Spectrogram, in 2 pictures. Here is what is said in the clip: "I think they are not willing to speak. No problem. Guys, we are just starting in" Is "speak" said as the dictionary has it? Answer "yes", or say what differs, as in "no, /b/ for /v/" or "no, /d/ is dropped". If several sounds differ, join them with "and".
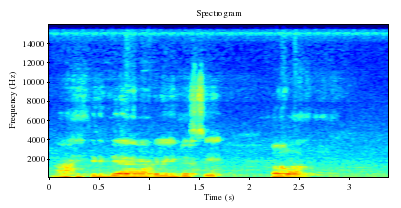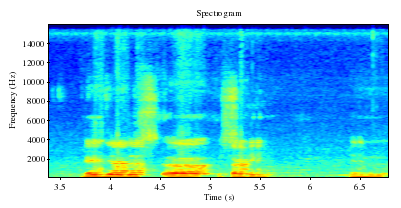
no, /p/ is dropped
